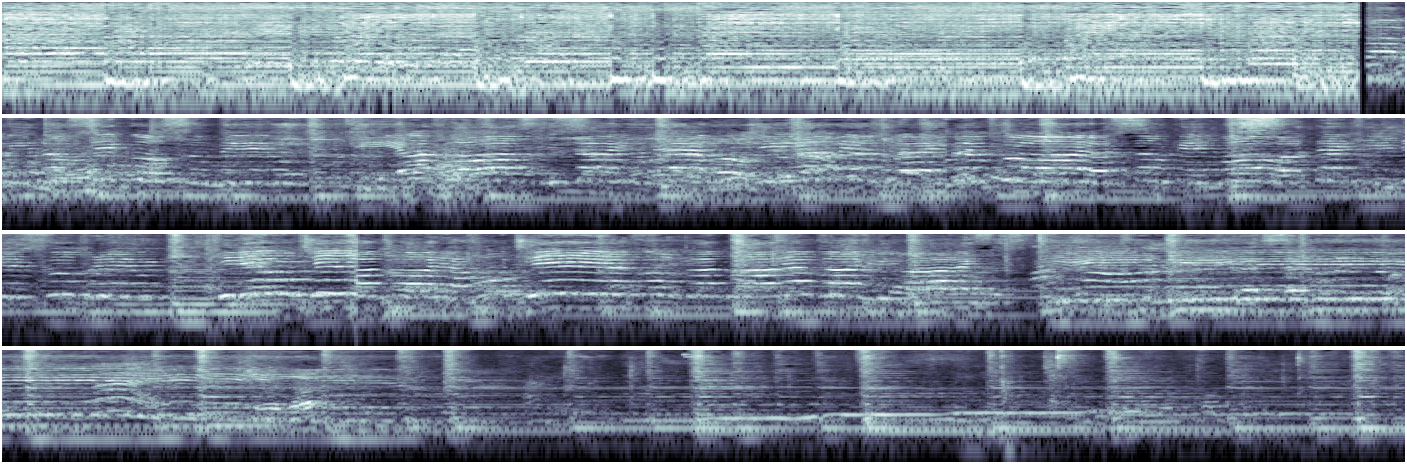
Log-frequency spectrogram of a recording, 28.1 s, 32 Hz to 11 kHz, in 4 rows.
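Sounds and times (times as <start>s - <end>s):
acoustic guitar: 0.0s - 28.0s
girl singing: 6.8s - 23.2s, 24.7s - 26.9s.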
